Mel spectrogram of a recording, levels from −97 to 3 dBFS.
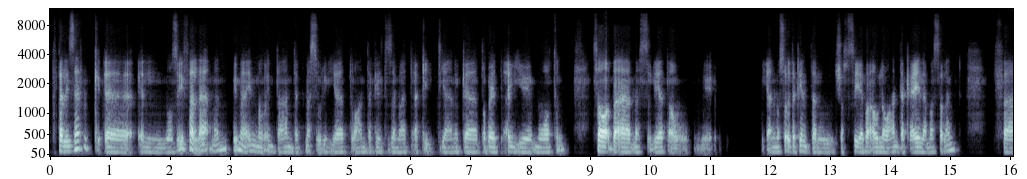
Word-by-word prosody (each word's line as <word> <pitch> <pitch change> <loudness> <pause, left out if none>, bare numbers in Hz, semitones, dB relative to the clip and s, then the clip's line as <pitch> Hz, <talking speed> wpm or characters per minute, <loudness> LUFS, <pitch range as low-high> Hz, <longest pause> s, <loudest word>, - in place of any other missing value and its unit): فلذلك 170 - +3
آآ 100 -2 +3
الوظيفة 100 -1 -1
الأأمن، 160 +4 +2
بما 140 -3 0
إنه 115 -4 -4
أنت 110 -2 -9
عندك 105 -1 -6
مسئوليات 100 +2 -5
وعندك 100 +1 -7
التزامات 100 0 -8
أكيد، - - -8
يعني 100 0 -6
كطبيعة 100 +1 0 0.2
أي 100 -2 -2
مواِطن، 100 0 -3 0.5
سواء - - +11
بقى 105 -1 +6
مسئوليات 105 +1 -3
أو 90 - -3
ب - - -12 0.9
يعني 105 - -4
مسئوليتك 105 +3 0
أنت 115 -4 -2
الشخصية 100 +2 -3
بقى، 105 - +3
و 105 - +2
لو 95 -2 +2
عَندك 110 +1 -3
عيلة 105 -2 +4
مثلًا، 100 +8 -5 0.7
ف - - -5
105 Hz, 120 wpm, -22 LUFS, 100-110 Hz, 0.9 s, سواء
